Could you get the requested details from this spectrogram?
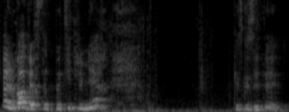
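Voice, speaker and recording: A young woman drama student telling a crude fairy tale on stage in a playful, animated way, laughing often. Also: sits high, normal speed, roomy sound. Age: young adult. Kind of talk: theatrical storytelling. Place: theater stage.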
